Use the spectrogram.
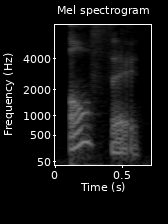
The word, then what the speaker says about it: en fait: Du coup, du coup, du coup, du coup, en fait, you pronounce final, you can hear.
